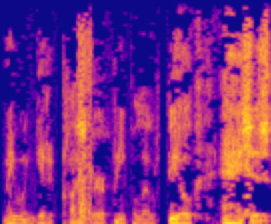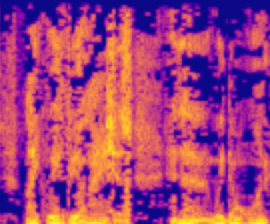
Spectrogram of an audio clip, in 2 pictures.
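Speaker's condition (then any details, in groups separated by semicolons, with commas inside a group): No condition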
